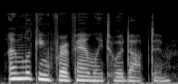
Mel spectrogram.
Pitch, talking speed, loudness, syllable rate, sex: 200 Hz, 305 wpm, -14 LUFS, 8.2 syllables/s, female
